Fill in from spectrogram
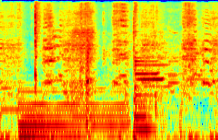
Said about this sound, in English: I got a problem. Listen to this chair. That is the loudest chair.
